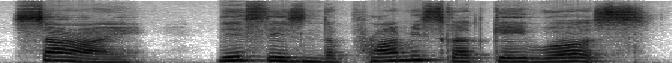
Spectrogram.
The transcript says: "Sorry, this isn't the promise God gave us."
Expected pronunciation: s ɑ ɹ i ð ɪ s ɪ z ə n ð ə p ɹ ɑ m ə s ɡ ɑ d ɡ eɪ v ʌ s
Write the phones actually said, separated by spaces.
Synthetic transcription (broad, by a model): s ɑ ɹ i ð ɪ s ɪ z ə n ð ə p ɹ ɑ m ə s ɡ ɑ d ɡ eɪ v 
